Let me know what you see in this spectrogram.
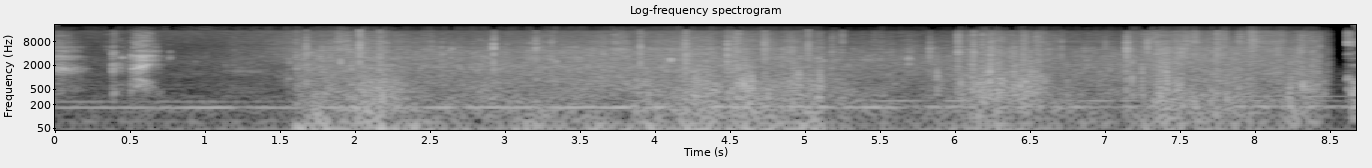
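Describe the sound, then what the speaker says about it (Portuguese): A tent is battered by strong wind at a forest campsite, heard as loud, rough gusting roar and flapping rumble that swells after a quieter start, with some talk mixed in. "Com o vento batendo forte contra a barraca"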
